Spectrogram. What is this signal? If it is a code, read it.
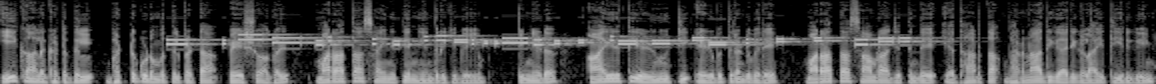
Pairs of high tones at irregular times, with room echo and speech in Malayalam. There is no code.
